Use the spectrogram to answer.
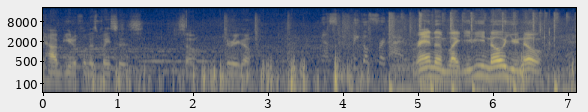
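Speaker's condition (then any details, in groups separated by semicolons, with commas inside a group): No condition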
